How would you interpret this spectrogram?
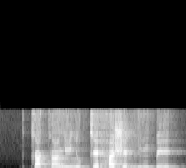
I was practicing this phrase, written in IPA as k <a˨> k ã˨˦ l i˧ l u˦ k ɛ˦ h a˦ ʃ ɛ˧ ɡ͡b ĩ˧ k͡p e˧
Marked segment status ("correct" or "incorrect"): correct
